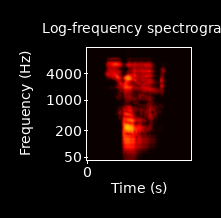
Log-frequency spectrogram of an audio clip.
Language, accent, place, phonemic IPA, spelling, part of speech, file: French, France, Lyon, /sɥif/, suif, noun, LL-Q150 (fra)-suif.wav
- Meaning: 1. tallow 2. suet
